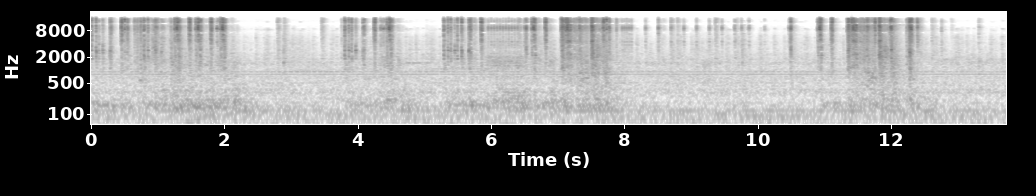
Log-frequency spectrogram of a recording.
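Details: Crossbar call that failed to connect: bursts of rapid clicking and ratcheting relays between quiet gaps over a faint steady tone as the switch train works through the unsuccessful attempt.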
